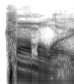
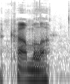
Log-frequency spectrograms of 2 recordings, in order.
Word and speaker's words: Kamala: Someone apparently has written a parody of Camelot with her name because it is supposed to be Kamala, isn't it? – Yeah, Kamala.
